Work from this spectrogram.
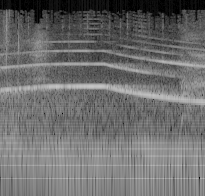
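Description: A police car siren from the GTA IV LCPDFR video game wails loud and close, one steady tone that rises, holds, then slowly falls, with no talking over it.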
